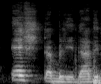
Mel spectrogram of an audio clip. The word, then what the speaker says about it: estabilidade: Vou pronunciar como os brasileiros, abrir todos os acentos das vogais. Estabilidade. Porque se eu falar estabilidade, a pessoa pode confundir, pensar que estou falando de instabilidade.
